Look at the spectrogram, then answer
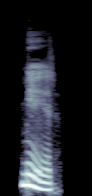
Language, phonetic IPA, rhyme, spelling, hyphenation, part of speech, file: Hungarian, [ˈmeːr], -eːr, mér, mér, verb / adverb, Hu-mér.ogg
- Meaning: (verb) 1. to measure, gauge, weigh, clock, time (measure in the broadest sense) 2. to strike or deal (a blow), to inflict or mete out (a punishment); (adverb) pronunciation spelling of mért (“why”)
